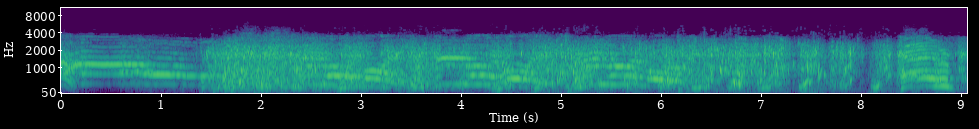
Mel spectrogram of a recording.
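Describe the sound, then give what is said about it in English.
A man falls overboard from a boat: a sustained call breaks off into a sudden heavy splash, then water churns and thrashes steadily while several voices shout loudly over it. “I fell in. Help me.”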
